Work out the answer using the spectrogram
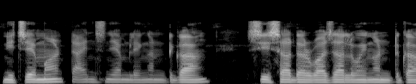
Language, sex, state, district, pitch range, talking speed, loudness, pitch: Wancho, male, Arunachal Pradesh, Longding, 105-110 Hz, 175 wpm, -18 LUFS, 110 Hz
